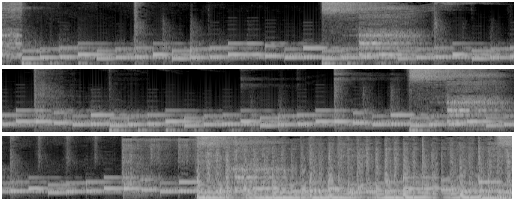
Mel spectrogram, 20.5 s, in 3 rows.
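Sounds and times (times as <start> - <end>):
instrumental music: 0.2 - 20.4.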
